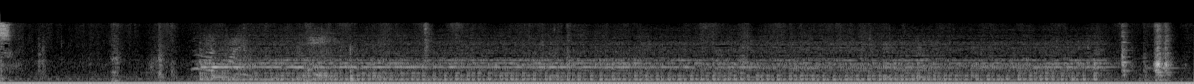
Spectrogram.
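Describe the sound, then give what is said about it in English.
A sustained drum roll rumbles steadily for about ten seconds at an even, moderate volume. It starts abruptly and stops cleanly near the end, with no voices over it. “Well, One, one thing we do have though is uh, we do have a drum roll.”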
